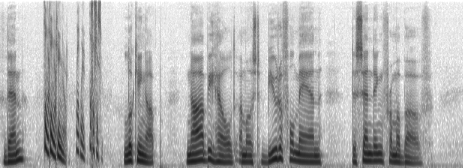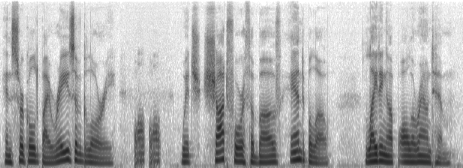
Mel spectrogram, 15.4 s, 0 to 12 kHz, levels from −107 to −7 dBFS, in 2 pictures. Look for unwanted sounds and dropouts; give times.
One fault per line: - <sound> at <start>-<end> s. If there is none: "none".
- chirp at 0.7-1.7 s
- laugh at 10.0-10.4 s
